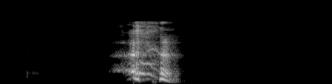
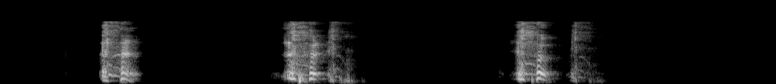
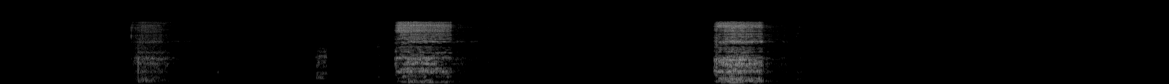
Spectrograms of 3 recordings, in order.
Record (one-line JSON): {"cough_length": "3.3 s", "cough_amplitude": 31681, "cough_signal_mean_std_ratio": 0.26, "three_cough_length": "7.8 s", "three_cough_amplitude": 27319, "three_cough_signal_mean_std_ratio": 0.27, "exhalation_length": "11.7 s", "exhalation_amplitude": 4758, "exhalation_signal_mean_std_ratio": 0.26, "survey_phase": "beta (2021-08-13 to 2022-03-07)", "age": "65+", "gender": "Male", "wearing_mask": "No", "symptom_change_to_sense_of_smell_or_taste": true, "symptom_onset": "7 days", "smoker_status": "Ex-smoker", "respiratory_condition_asthma": false, "respiratory_condition_other": false, "recruitment_source": "Test and Trace", "submission_delay": "1 day", "covid_test_result": "Positive", "covid_test_method": "RT-qPCR", "covid_ct_value": 19.8, "covid_ct_gene": "ORF1ab gene"}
